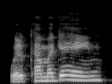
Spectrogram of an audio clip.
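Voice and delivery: put-on little girls calling a bright farewell from the door; cheery little girls. A narrator's reading. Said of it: "they said".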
